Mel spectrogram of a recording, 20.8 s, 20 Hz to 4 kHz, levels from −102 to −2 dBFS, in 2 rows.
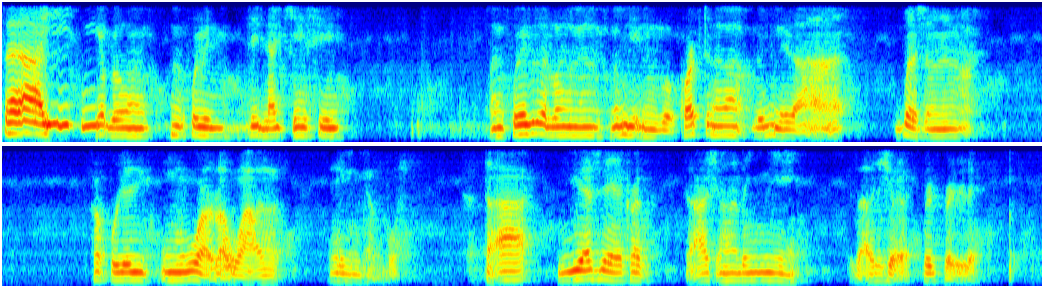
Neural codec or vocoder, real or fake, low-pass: codec, 16 kHz, 1 kbps, FunCodec, trained on LibriTTS, 50 frames a second; fake; 3.6 kHz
